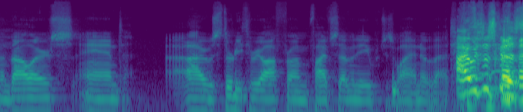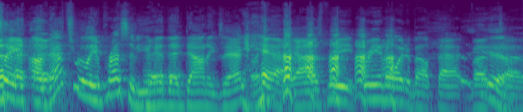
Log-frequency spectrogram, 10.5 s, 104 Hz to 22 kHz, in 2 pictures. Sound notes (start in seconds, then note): 7.6 laughs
